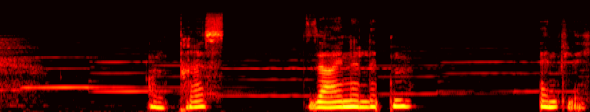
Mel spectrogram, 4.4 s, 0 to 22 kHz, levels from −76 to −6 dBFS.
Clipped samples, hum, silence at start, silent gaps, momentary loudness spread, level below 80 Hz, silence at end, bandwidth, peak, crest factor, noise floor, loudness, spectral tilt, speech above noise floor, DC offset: under 0.1%; none; 0 s; none; 21 LU; -68 dBFS; 0 s; 13.5 kHz; -14 dBFS; 16 dB; -57 dBFS; -29 LUFS; -5 dB/octave; 30 dB; under 0.1%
